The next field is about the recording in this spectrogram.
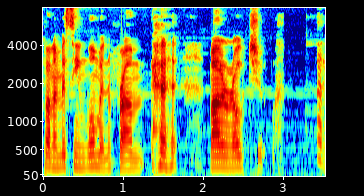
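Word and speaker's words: Marunouchi: Maru no Uchi.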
